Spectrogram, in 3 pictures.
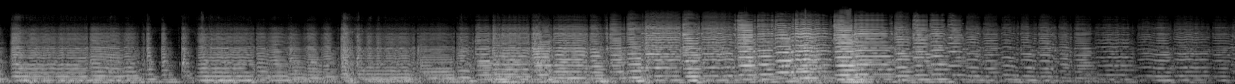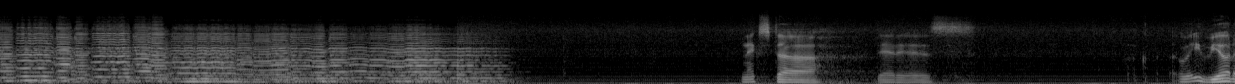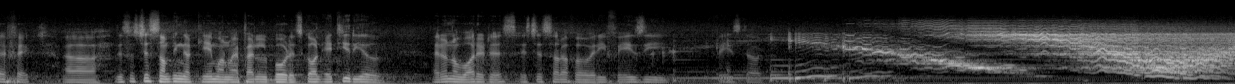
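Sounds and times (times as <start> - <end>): electric violin with effects: 0.0 - 17.6, 26.3 - 37.0.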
